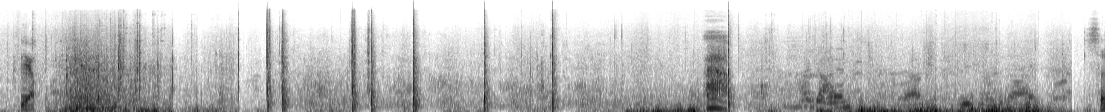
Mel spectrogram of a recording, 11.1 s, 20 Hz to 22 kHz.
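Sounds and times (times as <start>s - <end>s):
shotgun blasts: 2.6s - 6.2s, 7.2s - 7.6s.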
